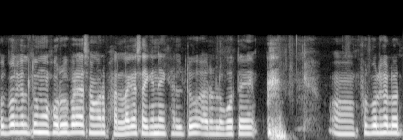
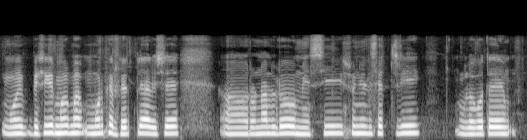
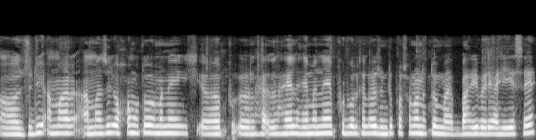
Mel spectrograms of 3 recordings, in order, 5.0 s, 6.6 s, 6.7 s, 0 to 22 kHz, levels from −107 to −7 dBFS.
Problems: background sounds at intervals, background conversations at intervals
